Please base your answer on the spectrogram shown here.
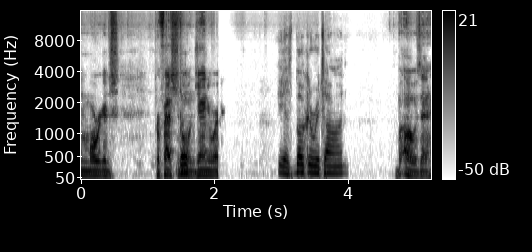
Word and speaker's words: Boca Raton: Boca Raten, Florida, told Canadian mortgage professional in January. Yes. Boca Raton.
